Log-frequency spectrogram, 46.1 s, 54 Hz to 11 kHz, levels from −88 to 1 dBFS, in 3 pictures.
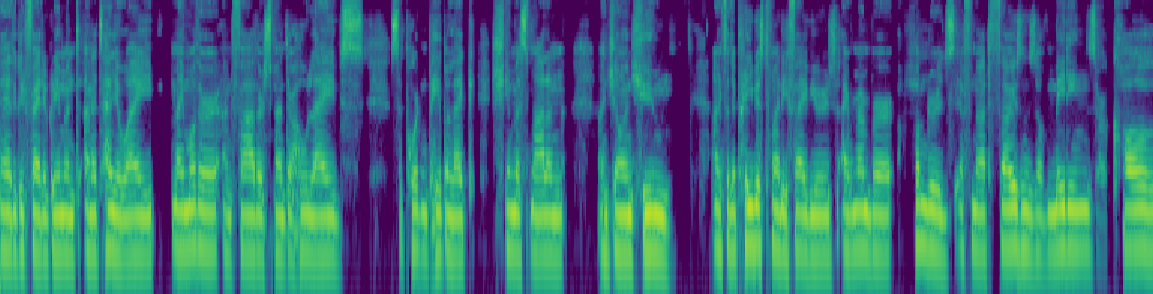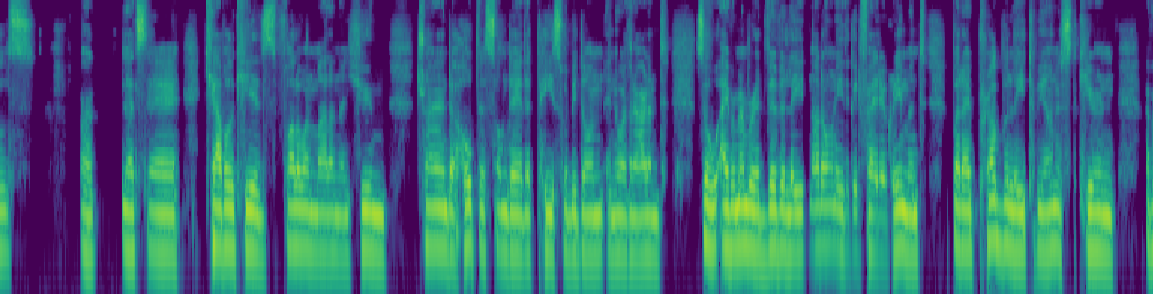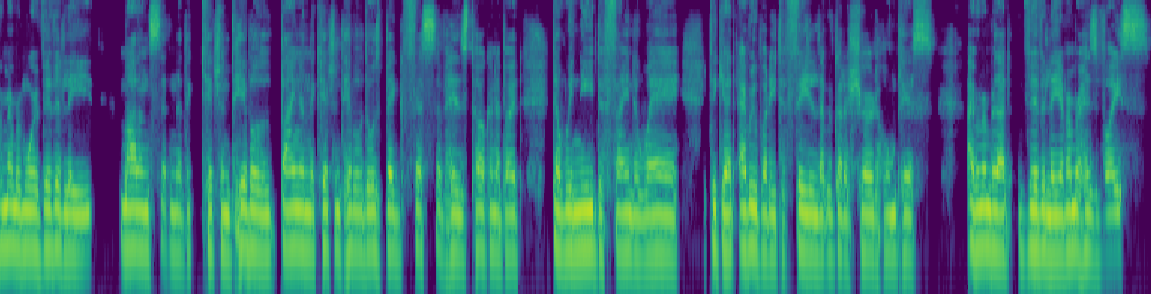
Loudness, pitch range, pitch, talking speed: -20 LUFS, 115-125 Hz, 120 Hz, 170 wpm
